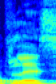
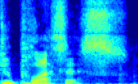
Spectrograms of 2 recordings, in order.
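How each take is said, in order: First: The name is said with a French pronunciation. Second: The name is said flatly, with an English pronunciation. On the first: "if he was en français" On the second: "there's no culture in it"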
